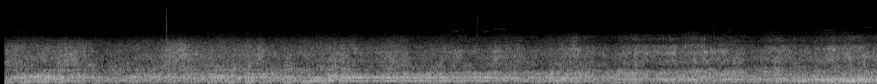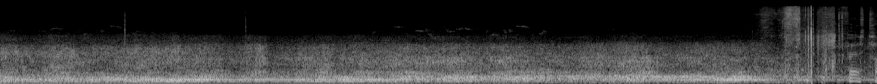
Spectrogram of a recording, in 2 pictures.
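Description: A helicopter's rotor thuds steadily overhead.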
